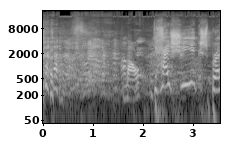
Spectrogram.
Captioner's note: chuckles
